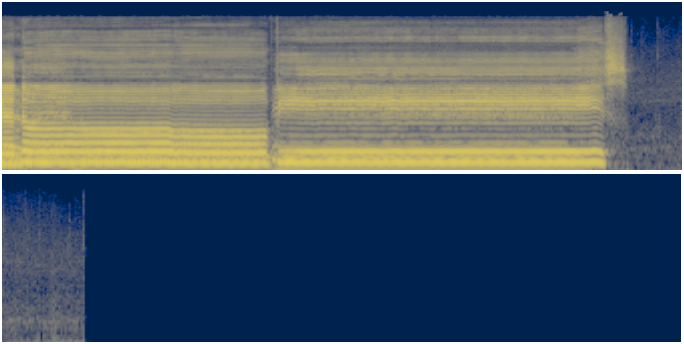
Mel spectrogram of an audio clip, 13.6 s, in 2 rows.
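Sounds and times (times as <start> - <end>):
tenor singing: 0.0 - 6.3.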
